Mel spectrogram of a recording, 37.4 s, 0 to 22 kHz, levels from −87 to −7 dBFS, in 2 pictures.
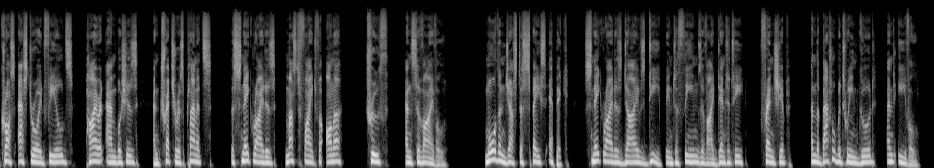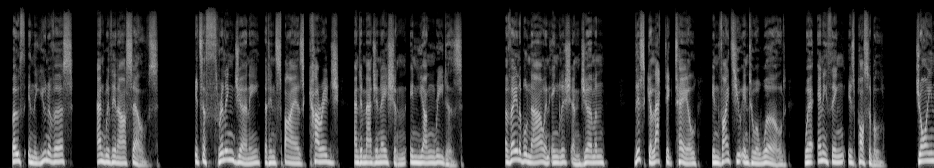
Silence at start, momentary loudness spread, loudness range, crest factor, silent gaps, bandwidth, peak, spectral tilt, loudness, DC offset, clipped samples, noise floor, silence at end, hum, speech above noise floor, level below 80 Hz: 0 s; 8 LU; 2 LU; 18 dB; none; 16.5 kHz; -6 dBFS; -5.5 dB/octave; -25 LUFS; under 0.1%; under 0.1%; under -90 dBFS; 0 s; none; over 67 dB; -50 dBFS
